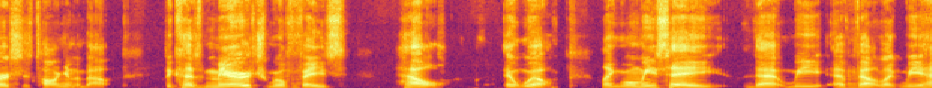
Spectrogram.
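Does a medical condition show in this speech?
Yes: cerebral palsy; from birth.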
